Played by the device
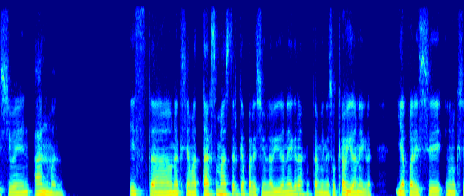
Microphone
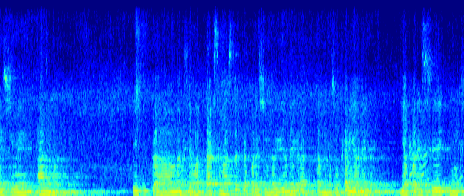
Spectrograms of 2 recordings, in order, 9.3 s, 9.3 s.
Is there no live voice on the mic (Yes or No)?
No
